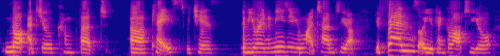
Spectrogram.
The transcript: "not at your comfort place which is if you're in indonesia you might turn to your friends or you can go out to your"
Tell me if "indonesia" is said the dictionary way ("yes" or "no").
no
